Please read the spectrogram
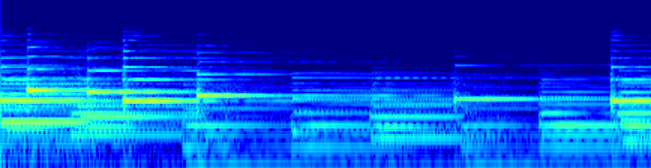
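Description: Solo piano music: a flowing line of notes over held bass notes, softening about a second in and swelling again near the end.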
